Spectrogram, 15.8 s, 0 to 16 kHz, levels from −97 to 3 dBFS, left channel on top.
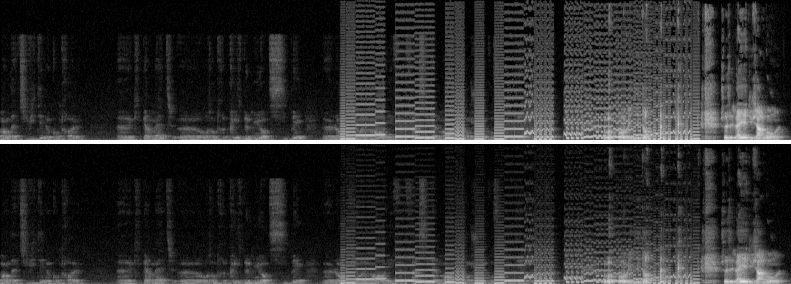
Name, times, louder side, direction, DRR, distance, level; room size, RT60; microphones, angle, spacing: voice 1, 0.0-1.7 2.3-11.2, equal, 30° left, 6.6 m, -46 dB
sound 1, 6.8-14.0, left 4 dB, 45° left, 0.4 m, -29 dB
voice 2, 11.7-13.7 14.0-15.6, left 1 dB, 80° left, 1.8 m, -23 dB
17.0 x 6.8 x 3.3 m
head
